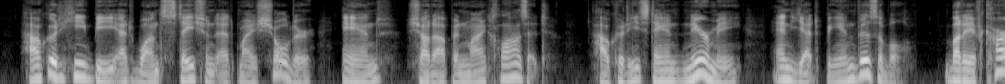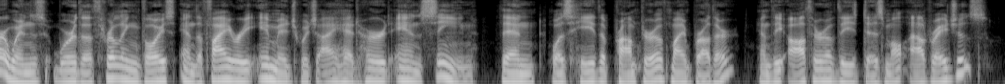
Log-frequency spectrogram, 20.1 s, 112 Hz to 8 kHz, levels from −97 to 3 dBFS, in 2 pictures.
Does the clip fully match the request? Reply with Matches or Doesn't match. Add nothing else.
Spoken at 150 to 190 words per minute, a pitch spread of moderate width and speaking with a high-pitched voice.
Doesn't match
